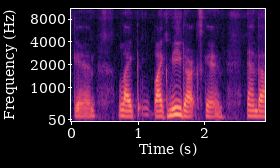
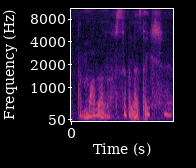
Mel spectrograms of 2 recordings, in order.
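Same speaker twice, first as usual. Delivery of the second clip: hushed whisper, a bit faster; 19 dB quieter, faster than usual. Real, not acted. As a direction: breathe it like a secret.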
